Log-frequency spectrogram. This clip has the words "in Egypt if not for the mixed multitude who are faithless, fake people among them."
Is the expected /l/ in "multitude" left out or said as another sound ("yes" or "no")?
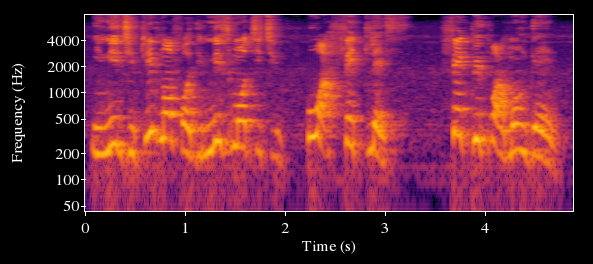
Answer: yes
